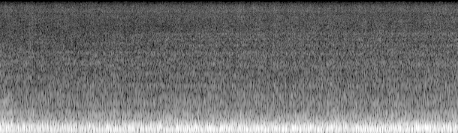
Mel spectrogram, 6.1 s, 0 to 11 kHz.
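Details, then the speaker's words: LS-swapped 1954 Chevy Bel Air V8, long-sitting, after attention to number one cylinder's dirty plug: even deep rumble with no stumble or skipped beat, sounds much better; smooth running engine. "That sounds so much better."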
